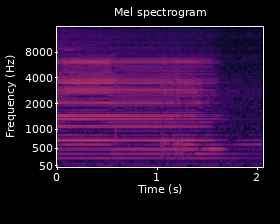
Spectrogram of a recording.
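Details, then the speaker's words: Home air conditioner in desert heat: the contactor coil buzzes as the thermostat calls for cooling but nothing runs, then suddenly goes quieter. The coil receives 25.6 of 28 volts and the contacts are melted, so the contactor is failing. "can you see how that gets quiet? That's a sign that there's some failure going on there."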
